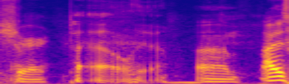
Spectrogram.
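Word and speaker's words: Pe Ell: Right outside of a town called Pael, or I guess it's actually pronounced PL, but I refuse to say PL because that's disgusting. PL.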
